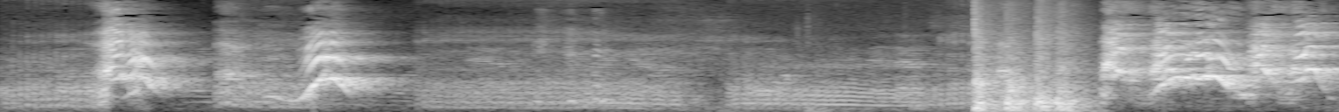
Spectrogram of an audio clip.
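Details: A furious, playful Chihuahua puppy barking at a person. Sharp, high-pitched yaps come near the start and again a second later, then a quieter stretch, then a final burst of rapid, rough yaps and growly barks.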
